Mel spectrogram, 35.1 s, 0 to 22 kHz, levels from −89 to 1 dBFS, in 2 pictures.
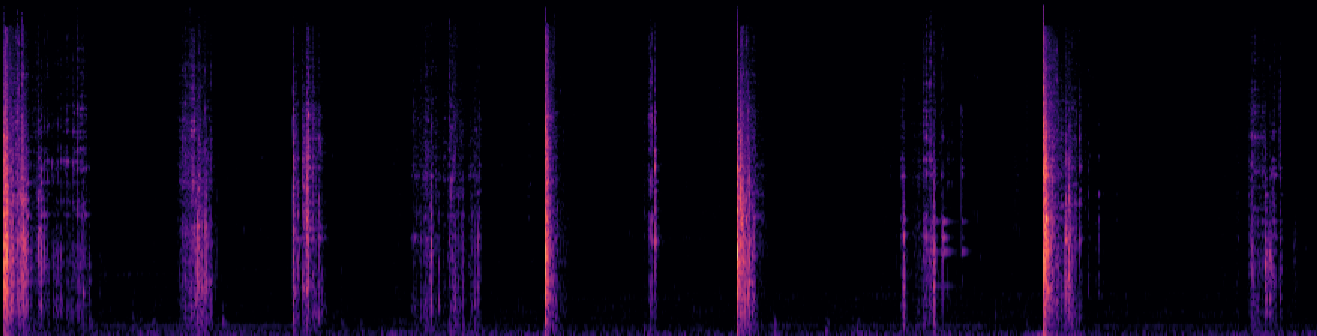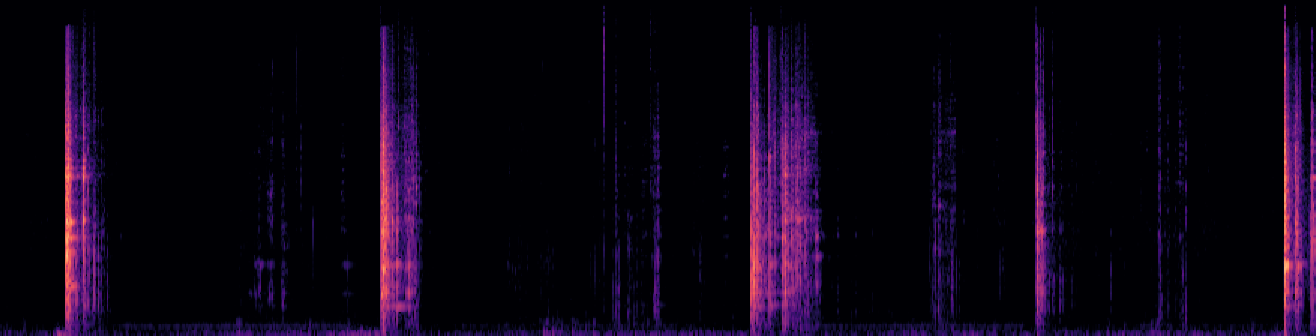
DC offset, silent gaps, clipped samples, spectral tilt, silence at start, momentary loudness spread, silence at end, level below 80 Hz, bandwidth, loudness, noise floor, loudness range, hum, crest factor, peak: under 0.1%; none; under 0.1%; 0 dB/octave; 0.05 s; 27 LU; 0 s; -68 dBFS; 19.5 kHz; -23 LUFS; -81 dBFS; 19 LU; none; 32 dB; 0 dBFS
